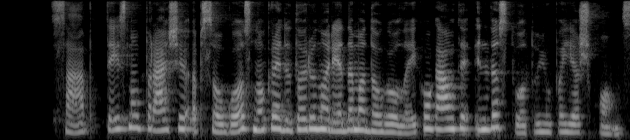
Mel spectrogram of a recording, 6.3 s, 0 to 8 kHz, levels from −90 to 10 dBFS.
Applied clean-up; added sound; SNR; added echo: neural mask model DeepFilterNet 3.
